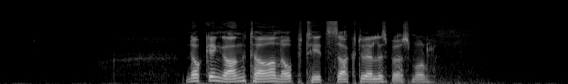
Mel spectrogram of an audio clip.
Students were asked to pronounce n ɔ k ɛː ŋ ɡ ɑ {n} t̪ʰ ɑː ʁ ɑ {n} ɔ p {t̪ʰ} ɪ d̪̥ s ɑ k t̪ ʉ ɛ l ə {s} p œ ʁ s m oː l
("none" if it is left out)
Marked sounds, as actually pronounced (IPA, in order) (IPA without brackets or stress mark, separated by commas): ŋ, n, t̪ʰ, s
